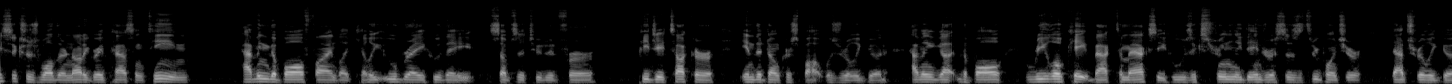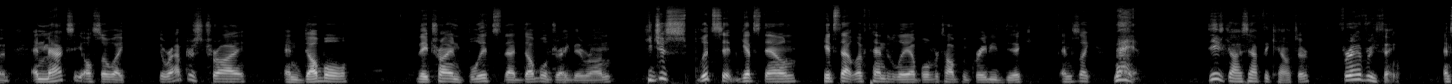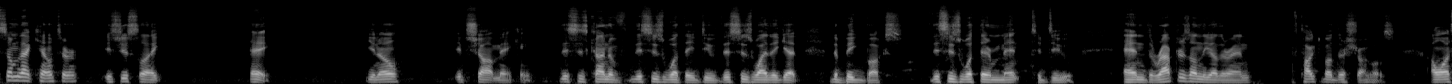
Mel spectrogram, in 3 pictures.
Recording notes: LIVE from Scotiabank Arena.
